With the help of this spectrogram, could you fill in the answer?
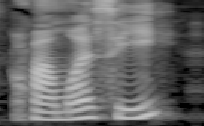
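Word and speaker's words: Cramoisi: You say it right. It's Cremoisi, so it's okay.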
